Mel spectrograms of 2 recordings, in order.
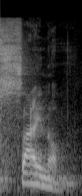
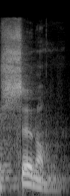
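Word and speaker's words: Sinim: these from the land of synonym or synonym either way is a proper and accepted pronunciation now again some of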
